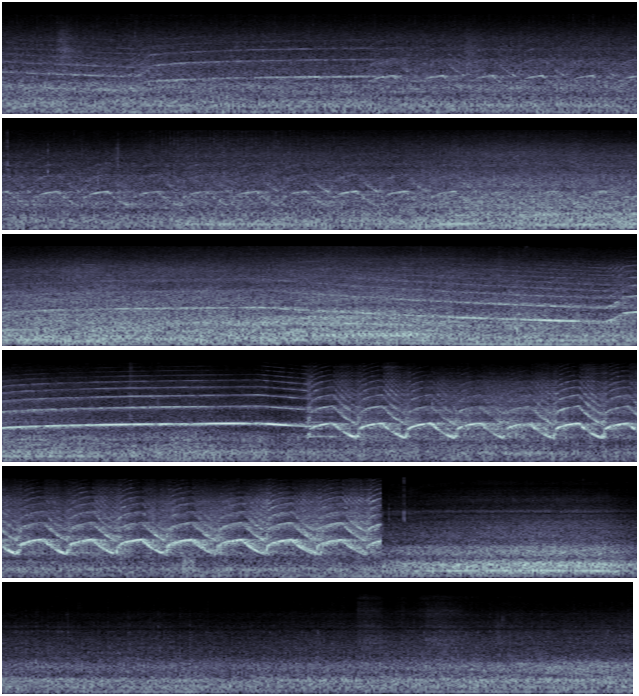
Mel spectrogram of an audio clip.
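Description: UK ambulance siren sweeping slowly up and down in its wail, then switching to a fast yelp about three cycles a second, until it cuts off suddenly about two-thirds of the way in. Traffic noise follows.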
